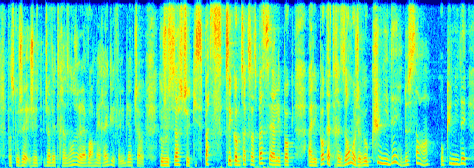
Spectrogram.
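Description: Speaking very fast, a woman with a fairly low pitch and a dark, mellow tone makes very wide pitch swings. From France, Savoie (Chambéry). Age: 70s. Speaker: former nun. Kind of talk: testimony. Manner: halting.

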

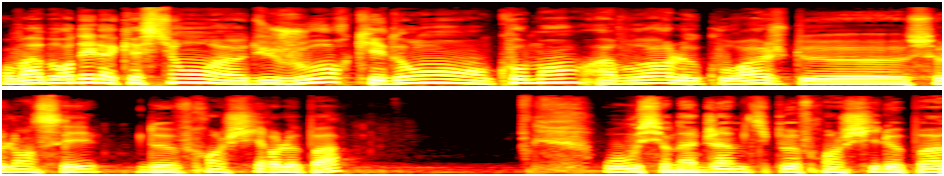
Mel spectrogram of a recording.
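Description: A man talks at a medium pitch with ordinary pitch variation. His tone is dark and mellow. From Toulouse area, southwest France. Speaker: podcast host, startup co-founder. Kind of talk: interview.

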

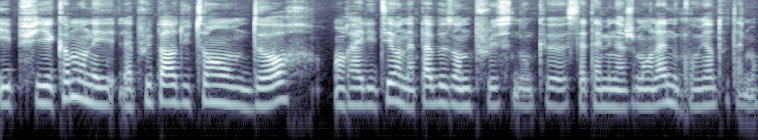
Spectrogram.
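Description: A woman with a very deep, low pitch talks at a fairly quick pace in a monotone, flat way on a very clean recording with a silent background. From southern France. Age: 30s. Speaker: architect turned van traveller and author. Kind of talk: interview.

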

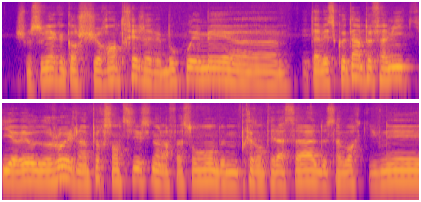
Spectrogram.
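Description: Very fast speech from a man with a fairly low pitch, over noticeable background noise. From Morocco. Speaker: martial arts practitioner. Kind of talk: casual chat.

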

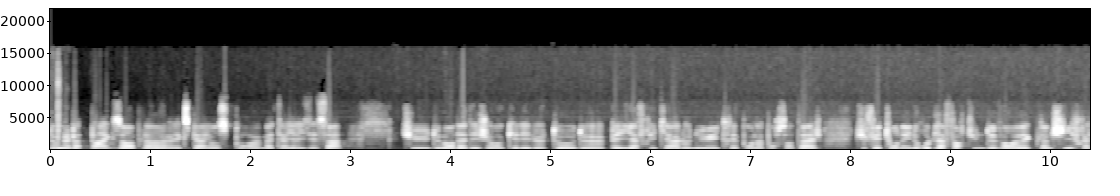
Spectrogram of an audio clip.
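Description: Captured in a dry, close sound with no echo, a man talks at a very fast pace and medium pitch with ordinary pitch variation. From France. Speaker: entrepreneur. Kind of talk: casual chat. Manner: hesitant, many fillers.

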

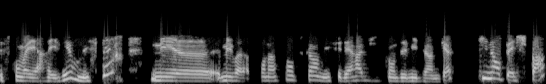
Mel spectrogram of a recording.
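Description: Her voice has a fairly low pitch and lively intonation. The woman keeps a fairly quick pace. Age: 30s. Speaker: head of a women's sports league. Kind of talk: interview. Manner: halting.

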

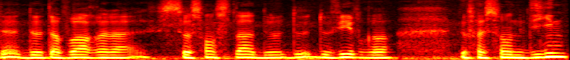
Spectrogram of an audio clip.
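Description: A man with an Arabic accent, fairly high in pitch, dark and mellow in tone, somewhat breathy, at a very slow pace. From Syria. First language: Arabic (speaking French). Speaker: refugee and philosopher, author. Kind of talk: radio interview. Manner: halting, repeating words.

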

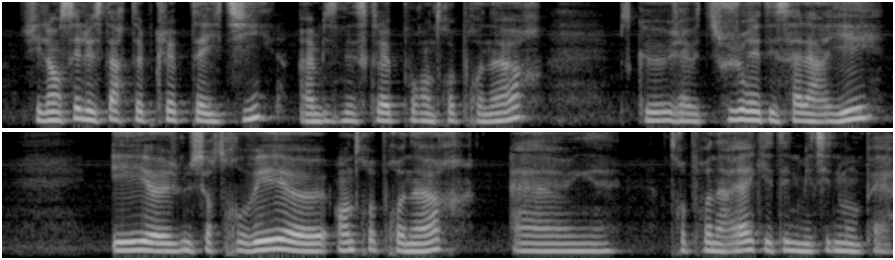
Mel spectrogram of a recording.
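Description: In a dark, mellow tone, a woman at medium pitch speaks at a moderate pace with monotone, flat intonation and long, frequent pauses. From Paris region, France. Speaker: business consultant. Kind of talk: interview. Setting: her office.

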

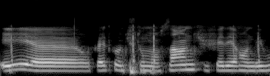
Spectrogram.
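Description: A woman's medium-pitched, monotone voice with flat intonation at a moderate pace. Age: 30s. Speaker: pregnant woman with type 1 diabetes. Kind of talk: testimony. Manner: halting.

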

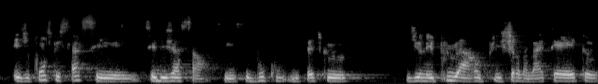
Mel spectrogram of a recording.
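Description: A woman talks at a moderate pace in a very deep, low pitch with a dark, mellow tone. Her speech has long, frequent pauses. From Mali. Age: 20s. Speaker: legal assistant. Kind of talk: interview. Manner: animated.

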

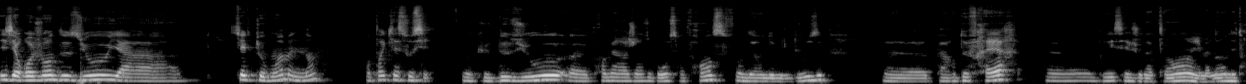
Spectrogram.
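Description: A somewhat breathy, dark and mellow voice at a fairly slow pace, with long, frequent pauses and big swings in loudness. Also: woman, fairly low pitch for a woman, ordinary pitch variation. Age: 30s. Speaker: marketing agency partner. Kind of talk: casual interview.

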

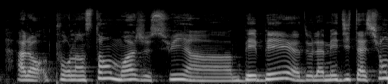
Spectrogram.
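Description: This is a very clean recording over a silent background. The woman's voice sits at a medium pitch. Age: 40s. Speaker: police commissioner. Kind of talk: testimony. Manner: halting.

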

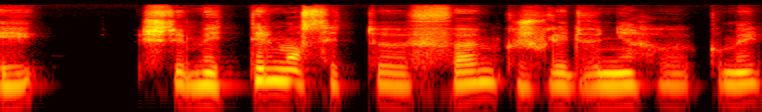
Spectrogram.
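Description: On a very clean recording with a silent background and a dry, close sound with no echo, a woman speaks very slowly in a very deep, low, dark and mellow voice with monotone, flat intonation. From Belgium, near the Dutch border. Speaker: film director. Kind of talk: interview.

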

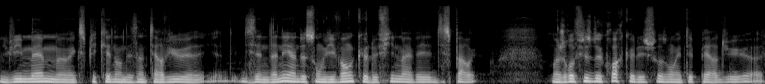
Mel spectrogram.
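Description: On a very clean recording with a silent background, a man speaks in an unremarkable speaking voice at medium pitch, moving at a fairly quick pace with fairly even intonation. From France. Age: 30s. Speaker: archive researcher. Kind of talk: documentary interview.

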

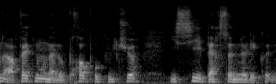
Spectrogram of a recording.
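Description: At a very fast pace, a man talks in a medium pitch that shows ordinary pitch variation. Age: 30s. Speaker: journalist and university teacher, activist. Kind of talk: casual interview. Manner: halting, many repetitions and fillers.

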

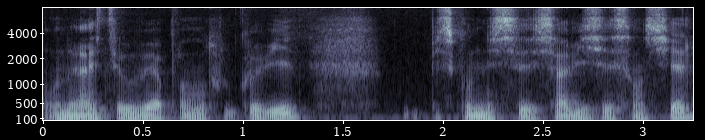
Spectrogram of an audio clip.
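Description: In a very deep, low voice, a man talks at a very fast pace. His intonation stays monotone and flat. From France, Paris. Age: middle-aged. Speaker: entrepreneur. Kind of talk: casual interview.

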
